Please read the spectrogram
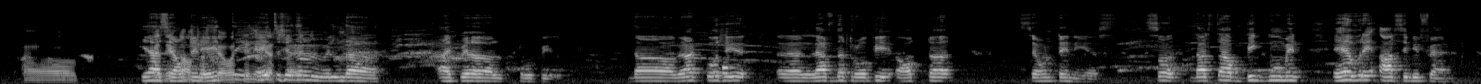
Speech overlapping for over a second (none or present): present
